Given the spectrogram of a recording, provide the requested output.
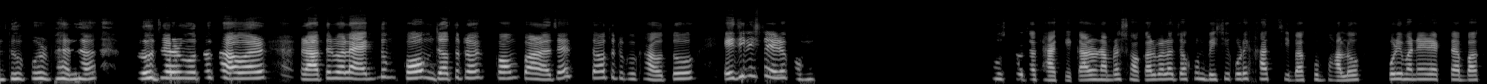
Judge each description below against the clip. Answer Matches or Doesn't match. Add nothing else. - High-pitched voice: Matches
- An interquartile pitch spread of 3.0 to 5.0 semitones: Matches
